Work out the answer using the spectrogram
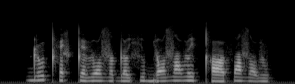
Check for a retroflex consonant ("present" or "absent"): present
